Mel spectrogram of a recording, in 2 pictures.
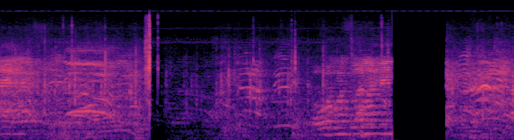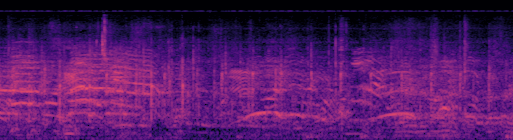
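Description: Indistinct voices talking at a football game, with no clear words. About a second and a half in the sound drops away, and around four seconds in it cuts out completely for a moment before the voices resume.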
